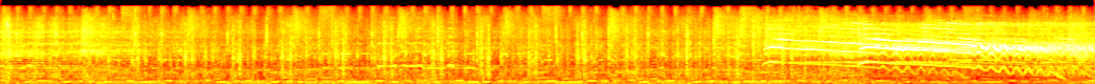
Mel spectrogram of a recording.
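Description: A jaw harp twanging in a steady rhythm as music, over a low pulsing backing. Near the end a series of falling, sliding high calls comes in and the music grows louder.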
